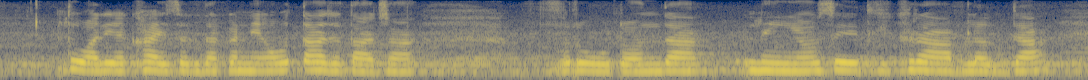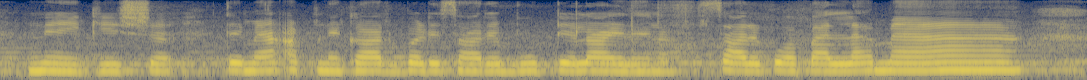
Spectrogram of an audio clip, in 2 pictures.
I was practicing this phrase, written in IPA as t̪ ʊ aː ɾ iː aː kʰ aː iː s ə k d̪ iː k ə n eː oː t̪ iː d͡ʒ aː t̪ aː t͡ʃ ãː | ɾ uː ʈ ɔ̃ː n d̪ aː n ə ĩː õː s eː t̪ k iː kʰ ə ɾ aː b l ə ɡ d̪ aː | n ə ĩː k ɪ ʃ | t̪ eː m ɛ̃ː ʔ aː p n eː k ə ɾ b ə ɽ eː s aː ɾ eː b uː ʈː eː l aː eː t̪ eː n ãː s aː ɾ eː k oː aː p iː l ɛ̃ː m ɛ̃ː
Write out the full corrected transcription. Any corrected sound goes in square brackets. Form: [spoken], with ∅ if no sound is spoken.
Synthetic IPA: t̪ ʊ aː ɾ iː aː kʰ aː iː s ə k d̪ [aː] k ə n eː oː t̪ [aː] d͡ʒ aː t̪ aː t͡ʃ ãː | ɾ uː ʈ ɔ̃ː n d̪ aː n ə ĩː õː s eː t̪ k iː kʰ ə ɾ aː b l ə ɡ d̪ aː | n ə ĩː k ɪ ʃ | t̪ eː m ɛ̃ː ʔ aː p n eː k ə ɾ b ə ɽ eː s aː ɾ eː b uː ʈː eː l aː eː [d̪] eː n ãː s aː ɾ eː k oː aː p [ɛː] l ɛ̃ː m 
